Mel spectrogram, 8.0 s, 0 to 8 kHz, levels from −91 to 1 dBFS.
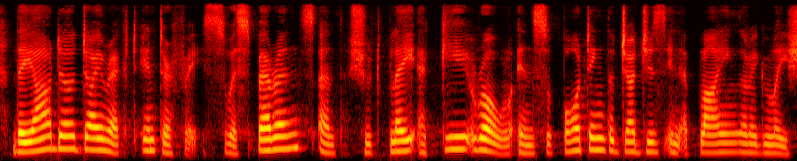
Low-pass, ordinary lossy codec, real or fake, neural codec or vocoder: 7.2 kHz; none; fake; codec, 16 kHz, 1 kbps, X-Codec, WavLM features, trained on Multilingual LibriSpeech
